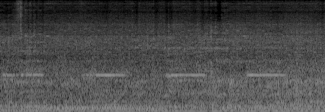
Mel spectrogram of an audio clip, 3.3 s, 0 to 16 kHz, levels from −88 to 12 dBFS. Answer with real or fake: fake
